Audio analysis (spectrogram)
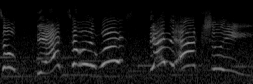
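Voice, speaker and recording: Tiny squeaky anime game fairy girl, super high n bouncy, chatty n excitable, noisy background. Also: moderate pace. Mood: surprised, relieved. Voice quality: squeaky, childlike. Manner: refers to self in third person, exclamatory. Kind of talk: anime fantasy game voice acting.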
